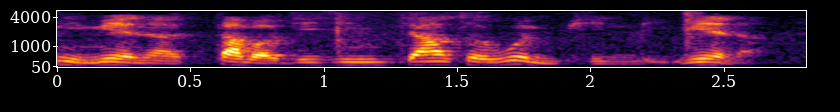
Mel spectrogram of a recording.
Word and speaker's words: 迦叶: 啊，大宝基金里面这部经里面有一品啊，叫做迦摄问品。迦摄佛就是这个 Kashyapa，前面第一个字 Kashyapa，迦是释迦牟尼佛的迦，摄其实是叶子的叶，啊，念成摄，就是我们一般说迦叶佛啊，其实是迦摄佛了，迦摄。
